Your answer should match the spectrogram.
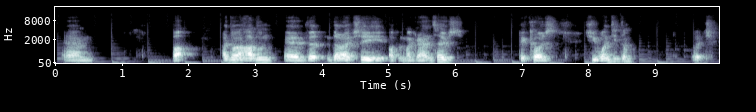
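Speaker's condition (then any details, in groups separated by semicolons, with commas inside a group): Cerebral palsy; very rigid body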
